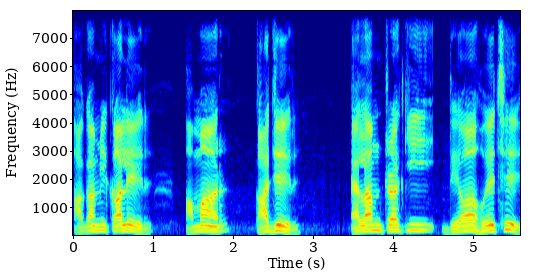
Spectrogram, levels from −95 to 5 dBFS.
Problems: none marked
